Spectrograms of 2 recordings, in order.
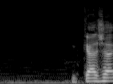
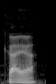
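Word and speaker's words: Caja: Kaja is one of the. Oh, sorry, it's not Kaja. It's Kaya.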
